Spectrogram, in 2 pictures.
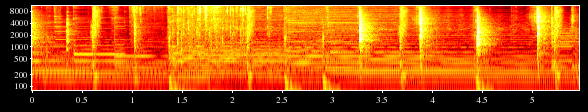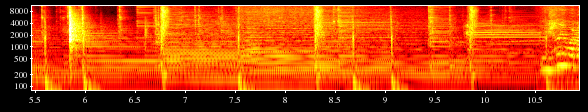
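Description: Carrots being chopped on a board, a run of close knife taps in an uneven rhythm beneath a steady tonal soul-music background, with no voices.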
